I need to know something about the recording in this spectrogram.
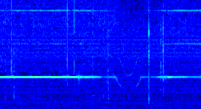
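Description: A Guard Bunny RFID-jammer prototype sounding a thin, steady high-pitched beep, broken briefly just past the middle and then resuming. The tone signals that the device is soaking up a reader's RFID field, so you know your tags are being read.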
